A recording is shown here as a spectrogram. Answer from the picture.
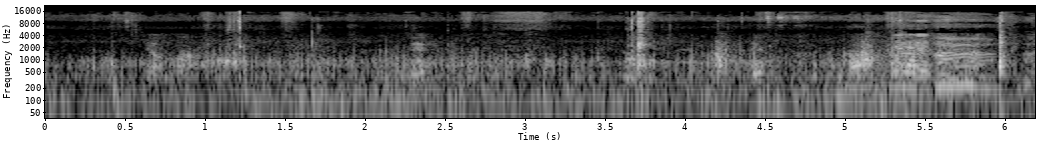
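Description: Wind rumbling on a phone microphone, with faint indistinct voices. Near the end a louder voice close to the microphone makes a sound that wavers in pitch.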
